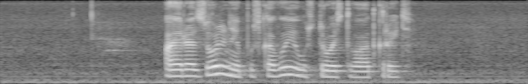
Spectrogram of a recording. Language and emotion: Russian, neutral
